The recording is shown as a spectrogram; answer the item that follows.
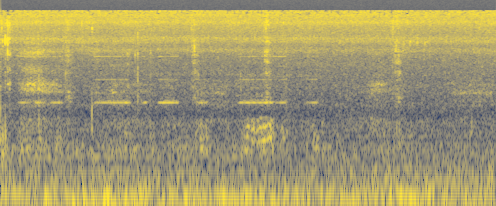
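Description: Quiet open-air background on the water: a steady low rumble with a few faint clicks, and a faint run of short beeps at one pitch through the first four seconds.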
